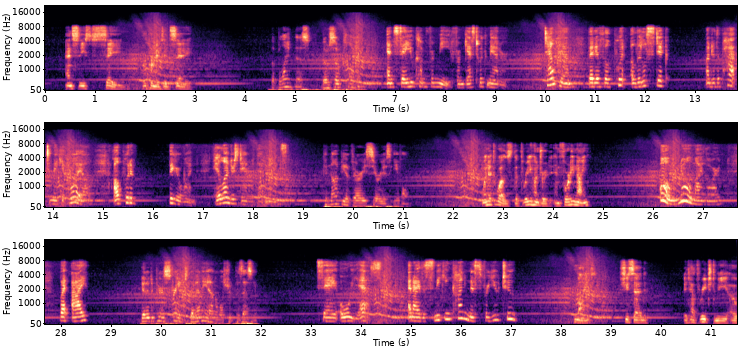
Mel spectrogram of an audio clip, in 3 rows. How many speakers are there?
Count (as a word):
three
